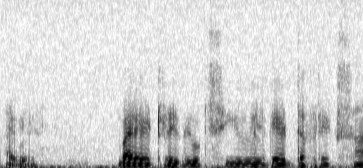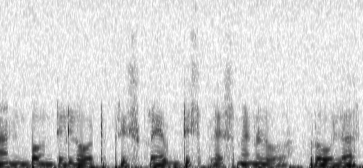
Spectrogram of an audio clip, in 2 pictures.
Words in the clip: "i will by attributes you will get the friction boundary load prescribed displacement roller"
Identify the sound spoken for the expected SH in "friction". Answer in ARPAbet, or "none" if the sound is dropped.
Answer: S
